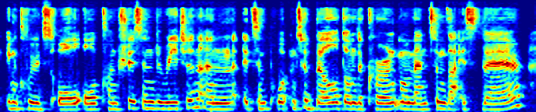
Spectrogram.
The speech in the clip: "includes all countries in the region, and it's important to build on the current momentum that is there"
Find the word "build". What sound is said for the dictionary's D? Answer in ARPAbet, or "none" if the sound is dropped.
D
